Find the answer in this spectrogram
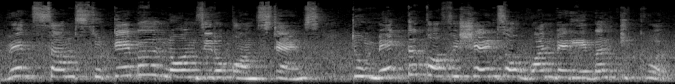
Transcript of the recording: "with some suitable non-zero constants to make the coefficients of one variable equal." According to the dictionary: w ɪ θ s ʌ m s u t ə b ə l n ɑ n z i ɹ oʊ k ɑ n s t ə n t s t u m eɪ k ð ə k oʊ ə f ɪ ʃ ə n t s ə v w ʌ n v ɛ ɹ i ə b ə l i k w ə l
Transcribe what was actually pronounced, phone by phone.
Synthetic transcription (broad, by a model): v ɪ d s ʌ m s u t ə b ə l n ɑ n z i ɹ oʊ k ɑ n s t ə n t s t u m eɪ k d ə k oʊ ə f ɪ ʃ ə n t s ə v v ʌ n v ɛ ɹ i ə b ə l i k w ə l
